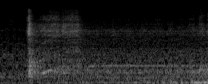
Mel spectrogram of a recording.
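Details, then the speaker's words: Generator started by electric start/remote, often only on the second to fourth attempt; a short crank with a sharp click, then it catches and settles into a rough, building run; hard starting, cause unknown. "My generator has not been starting on the first start lately. It's been starting on like the second, third, fourth sometimes."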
